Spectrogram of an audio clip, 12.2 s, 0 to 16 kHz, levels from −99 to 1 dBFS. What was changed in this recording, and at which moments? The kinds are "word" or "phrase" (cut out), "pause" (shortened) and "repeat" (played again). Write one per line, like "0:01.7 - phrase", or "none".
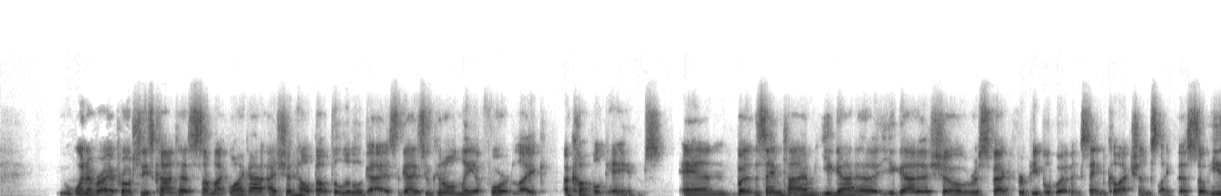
0:05.6 - pause
0:06.7 - pause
